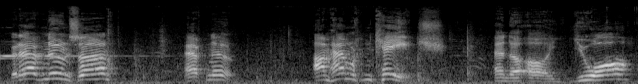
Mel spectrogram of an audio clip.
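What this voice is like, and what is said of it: Southern accent. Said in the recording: “he started coming out with that southern accent”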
